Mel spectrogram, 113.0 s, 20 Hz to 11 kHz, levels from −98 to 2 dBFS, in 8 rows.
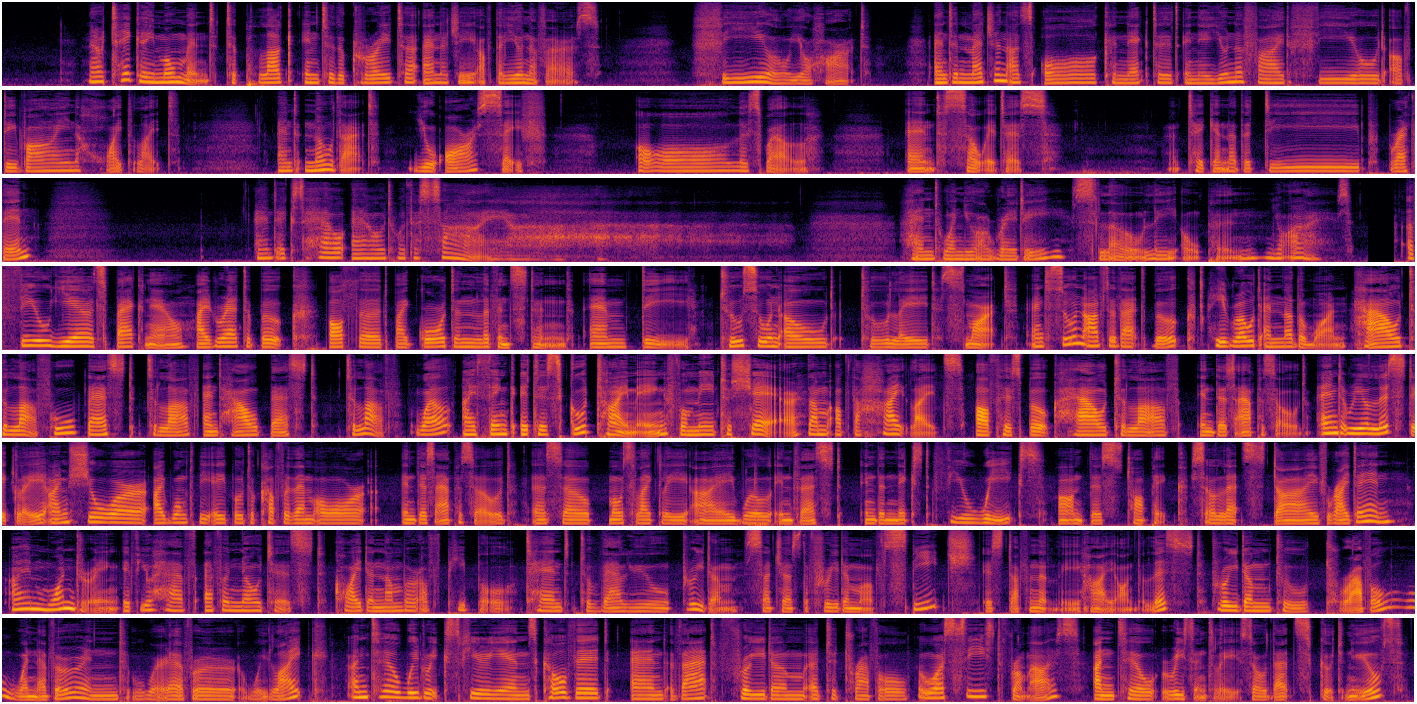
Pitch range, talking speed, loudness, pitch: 140-180 Hz, 115 wpm, -24 LUFS, 155 Hz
